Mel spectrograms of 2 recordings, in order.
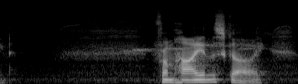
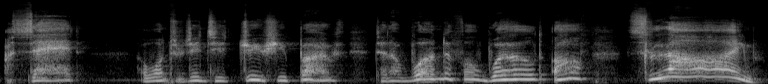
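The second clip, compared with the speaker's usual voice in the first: high, loud announcement building to a yell; shouting louder; 5 dB louder, slower than usual. A narrator's reading. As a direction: call it out, stretching the last word. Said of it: "Shout louder".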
